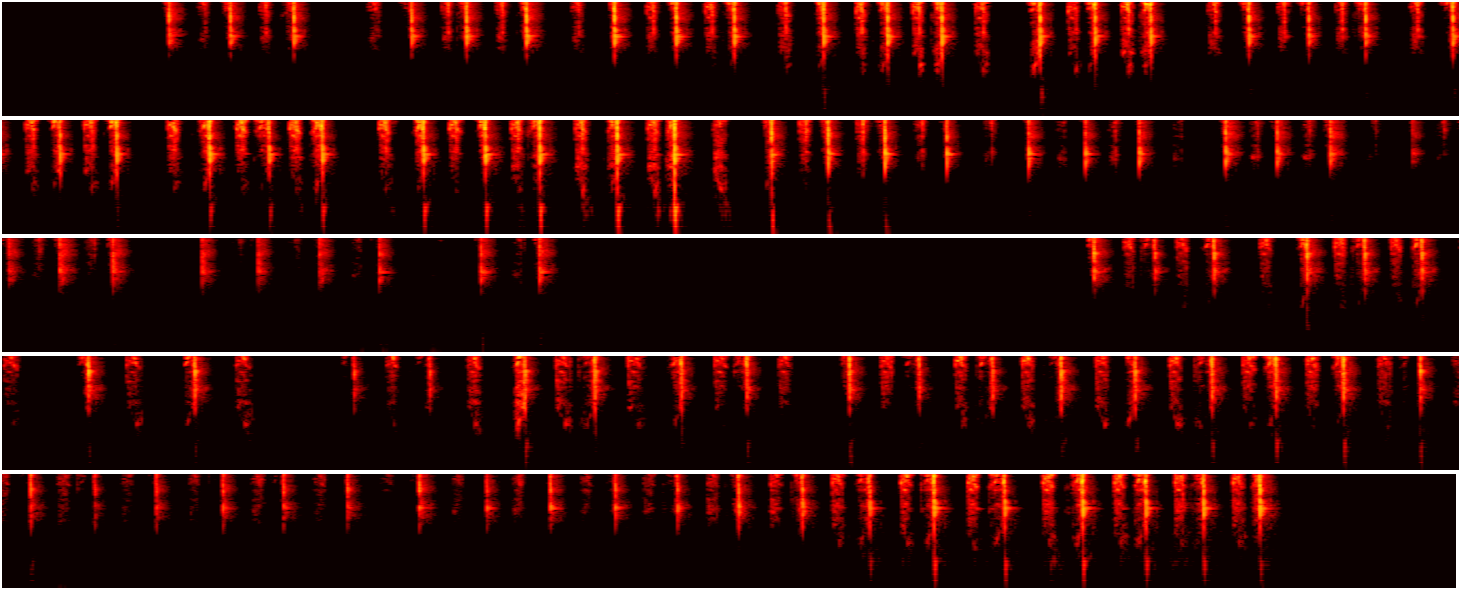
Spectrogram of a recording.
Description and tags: Scissors cutting around ears, left to right, binaural
A binaural recording of scissors cutting around the head in binaural
Barber, Cutting, Hair, Haircut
